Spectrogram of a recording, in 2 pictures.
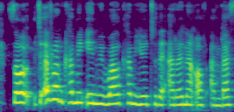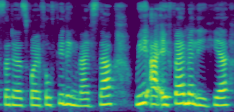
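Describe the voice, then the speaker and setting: A woman with a fairly high voice hosts a casual live chat, her throat hoarse and strained from being sick. She pushes her voice out as she talks earnestly and greets viewers by name. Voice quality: normally very loud voice, pushing it now. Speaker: live stream host.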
